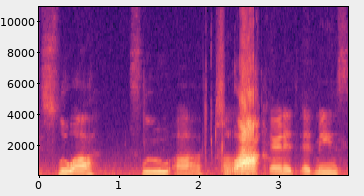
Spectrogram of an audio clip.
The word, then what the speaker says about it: Sluagh: It's Celtic. And you say Sluagh, Sluagh.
